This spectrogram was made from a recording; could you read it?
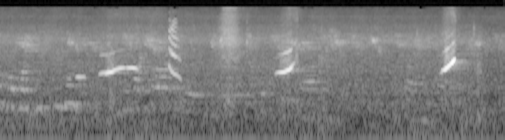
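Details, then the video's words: A talking parrot makes a series of sharp, rising whistles and short chirps, about every one to two seconds, with brief quieter murmurs between them. "Funny Parrot Talking"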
